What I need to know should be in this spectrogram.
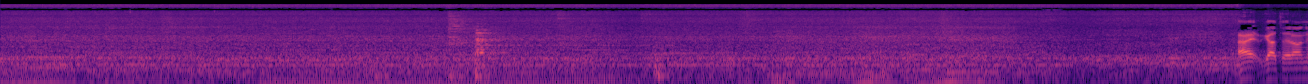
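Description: A forklift engine hums steadily nearby.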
